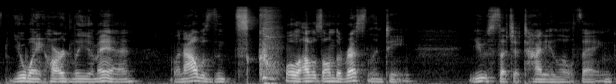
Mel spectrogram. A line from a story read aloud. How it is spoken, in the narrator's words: scoffs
